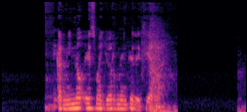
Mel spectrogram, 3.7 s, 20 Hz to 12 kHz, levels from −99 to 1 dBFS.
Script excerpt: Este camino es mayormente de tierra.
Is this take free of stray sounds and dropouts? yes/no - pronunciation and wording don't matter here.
yes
